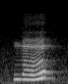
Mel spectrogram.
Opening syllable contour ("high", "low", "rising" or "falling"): rising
